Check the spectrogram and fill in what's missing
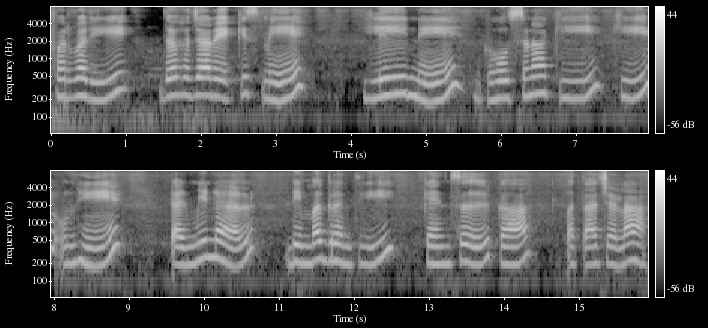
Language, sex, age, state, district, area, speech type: Hindi, female, 45-60, Madhya Pradesh, Chhindwara, rural, read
